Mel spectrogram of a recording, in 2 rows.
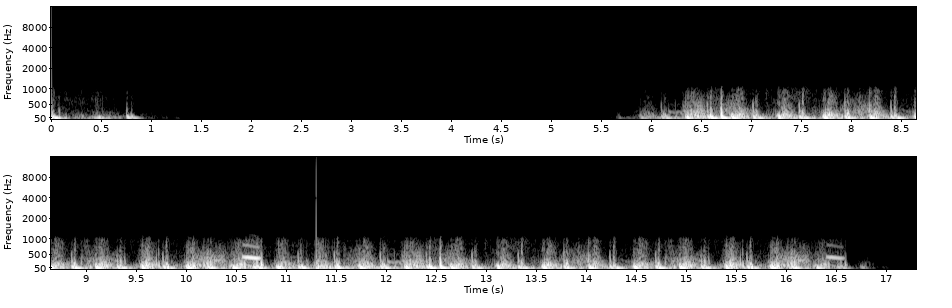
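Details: Abnormal heart sound through a wireless stethoscope: rapid, dense heart sounds at about 130 a minute with a continuous rough whooshing between beats.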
